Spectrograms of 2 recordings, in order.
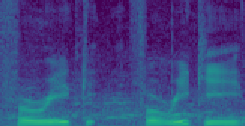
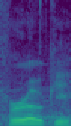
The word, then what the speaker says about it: Faroki: Couldn't quite, did I say his name last name wrong? Faroki? Okay, Faroki, sorry.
